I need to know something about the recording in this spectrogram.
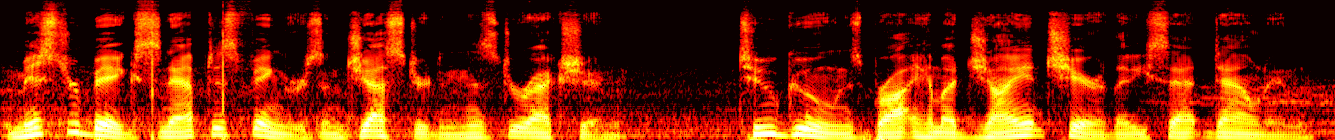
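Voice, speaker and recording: A man's voice: lowish voice, big pitch swings, normal speed, a little mellow, a little hiss or hum. A man reading scripted narration for an audio drama as its narrator.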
